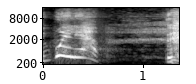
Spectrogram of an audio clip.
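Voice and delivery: sudden high sharp yell of his name; yelling at son. Retold or imitated. Mother yelling at toddler to get into the bath, sharp yell. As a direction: snap at the child to get in the bath. Mom finally yells at son.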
